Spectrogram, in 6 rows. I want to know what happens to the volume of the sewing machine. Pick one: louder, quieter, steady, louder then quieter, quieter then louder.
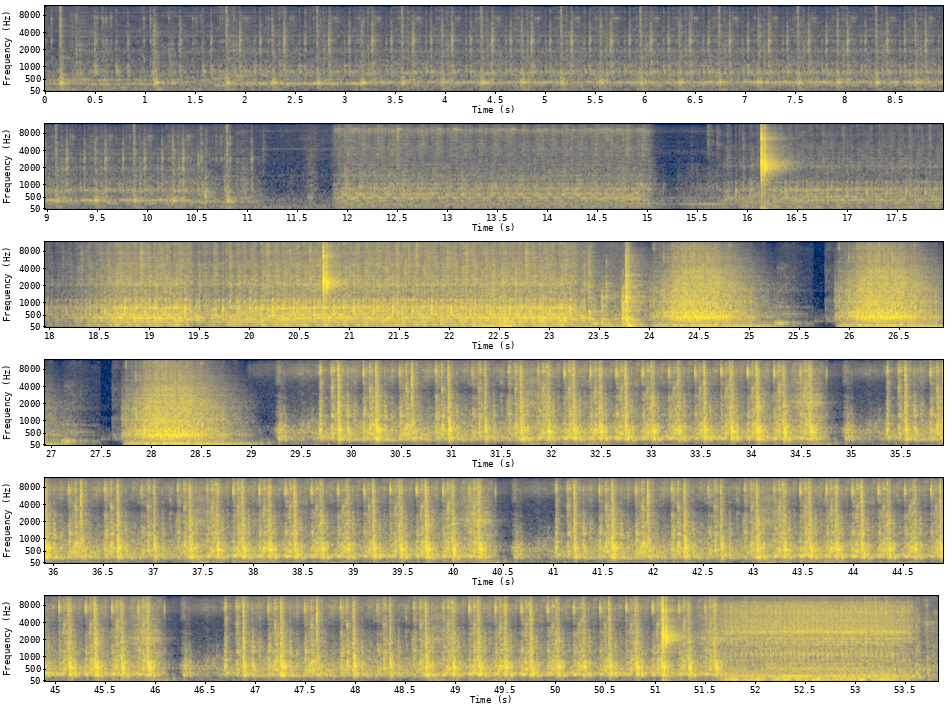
louder.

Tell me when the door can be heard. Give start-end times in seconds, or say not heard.
22.2-23.9.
